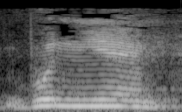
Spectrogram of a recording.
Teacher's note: رقق الياء اللي بعدها الألف ومدهالي حركتين ألف كاملة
